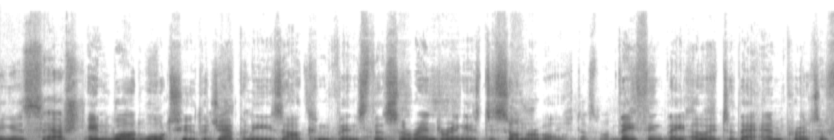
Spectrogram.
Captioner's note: in German; dubbed in English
